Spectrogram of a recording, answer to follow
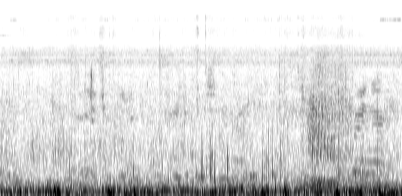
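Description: Faint hoofbeats of horses moving on a soft dirt arena, over a steady low rumble of background noise, with faint distant voices.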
